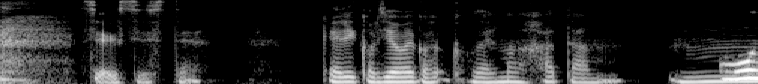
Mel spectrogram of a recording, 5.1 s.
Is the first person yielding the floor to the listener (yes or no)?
yes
